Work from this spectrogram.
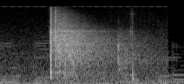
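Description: A single muffled suppressed rifle shot with subsonic ammunition cracks with a short hiss, followed a moment later by a faint distant thump downrange.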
